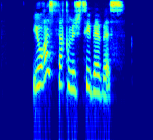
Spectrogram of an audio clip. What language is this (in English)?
Kabyle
